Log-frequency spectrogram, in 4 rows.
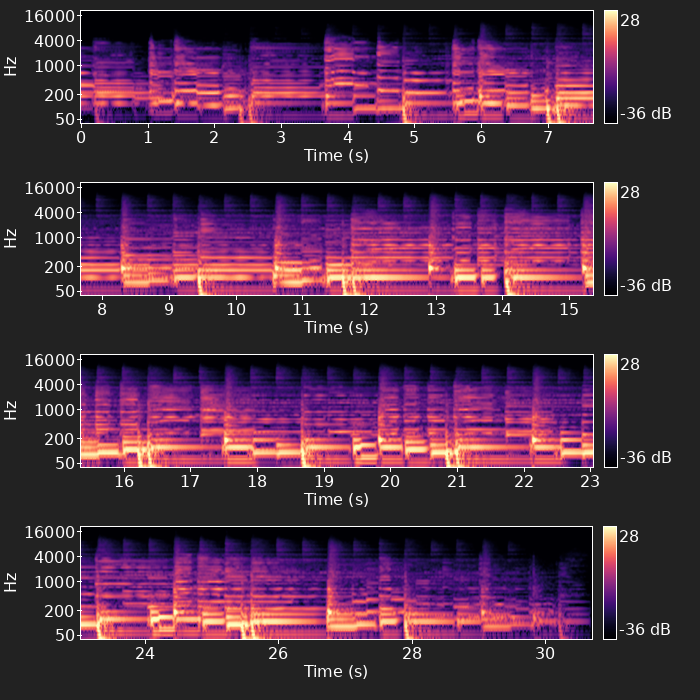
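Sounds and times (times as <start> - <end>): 
stereo tremolo effect: 0.2 - 30.5.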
